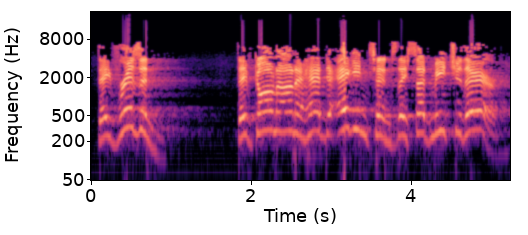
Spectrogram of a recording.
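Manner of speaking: high, loud shouted announcement; acted caretaker's holler; calling out as caretaker. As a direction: shout the news across a cemetery. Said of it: "And then the caretaker says".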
